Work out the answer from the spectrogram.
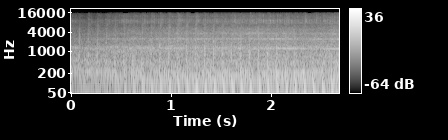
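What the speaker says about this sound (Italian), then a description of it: "Piano, elicottero in arrivo." Helicopter approaching in the video game Spec Ops: The Line, a rhythmic rotor thump that holds steady and grows slightly louder over a few seconds, with no talk.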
